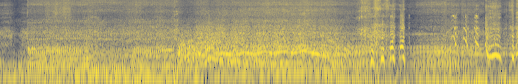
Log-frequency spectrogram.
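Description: Loud motorcycle engine roar, seemingly with exhaust pops and flames, sustained and close, with the pitch rising and falling as it revs, while voices talk over it.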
